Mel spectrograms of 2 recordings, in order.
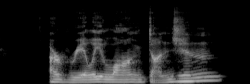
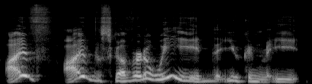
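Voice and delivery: put-on wavering old guy voice with big pitch swoops; kooky old Albus Dumbledore; 3 semitones higher, 3 dB louder than usual. Old wizard announcing a discovery to the students, kooky old-man voice. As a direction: play a dotty old man, swooping up high. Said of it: "an old guy voice for him".

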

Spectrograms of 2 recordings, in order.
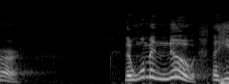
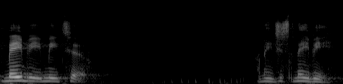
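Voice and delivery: hushed hope; 6 semitones lower, 8 dB quieter than usual. Acted. Woman's hopeful inner thought.

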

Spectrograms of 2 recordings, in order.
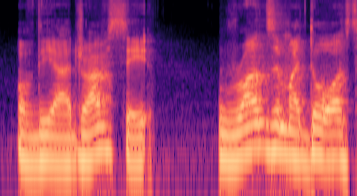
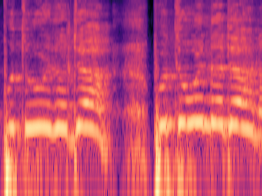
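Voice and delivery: imitating a frantic man shouting through the window; shouted demand; 12 semitones higher than usual. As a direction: yell it like a stranger pounding on the glass. Man banging on car window.

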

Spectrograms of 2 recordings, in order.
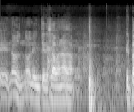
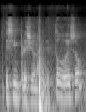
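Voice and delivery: awed hush; 9 dB quieter than usual. Real, not acted. Awed soft remark.

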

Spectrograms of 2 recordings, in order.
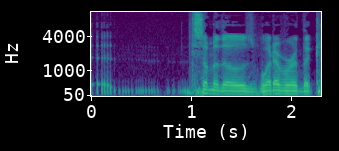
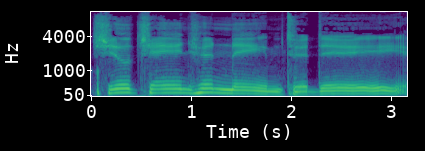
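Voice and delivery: mock announcer; much slower than usual.

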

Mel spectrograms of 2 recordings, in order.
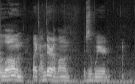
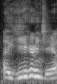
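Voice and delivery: higher, louder and slower in horror; stunned by a year in jail; shocked disbelief; 6 semitones higher, 5 dB louder, slower than usual. Retold or imitated. Hearing his sentence.

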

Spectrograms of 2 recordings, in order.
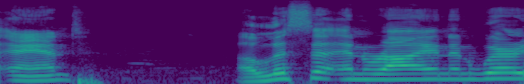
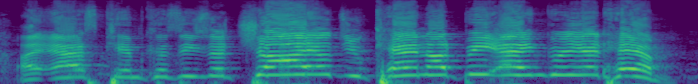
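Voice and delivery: shouting; 11 semitones higher, 11 dB louder than usual. Real, not acted. Shouted joke at crowd.

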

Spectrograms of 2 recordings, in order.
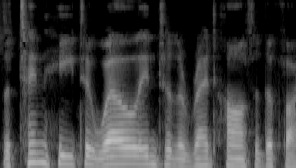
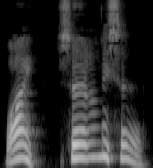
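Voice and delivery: higher, polite little voice; respectful Field Mouse; 11 semitones higher than usual. A narrator's reading. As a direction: answer the gentleman politely. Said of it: "replied the Field Mouse respectfully".

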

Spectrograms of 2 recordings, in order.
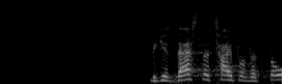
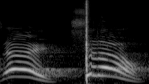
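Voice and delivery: put-on yelling at kids; 8 semitones higher, 12 dB louder, much slower than usual. Teacher yelling at rowdy kids, loud and high. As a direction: shout sit down over the noise. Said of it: "talking at the top of their lungs".

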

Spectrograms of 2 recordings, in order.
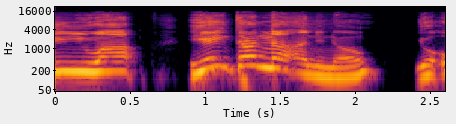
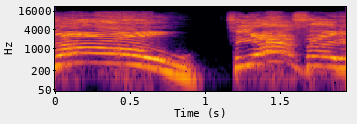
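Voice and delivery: high mock excitement; 9 semitones higher, much slower than usual. Imitating friend's excited reaction.

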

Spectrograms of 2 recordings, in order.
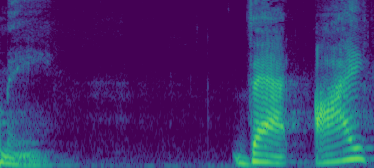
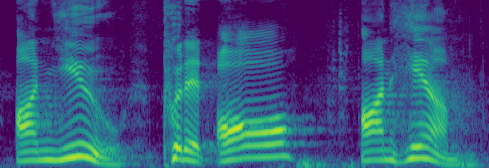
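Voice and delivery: higher, louder pulpit preaching; full-force preaching; 5 semitones higher, 4 dB louder than usual. Acted. Pastor urging the congregation to trust God, at full force. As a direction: preach with rising fire.

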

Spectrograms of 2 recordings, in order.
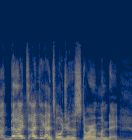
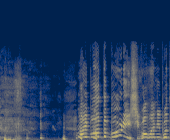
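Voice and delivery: high, slow, laughing through it; 13 semitones higher, 4 dB louder, slower than usual. Real, not acted. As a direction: giggle the words out. Laughing about the dog booty.

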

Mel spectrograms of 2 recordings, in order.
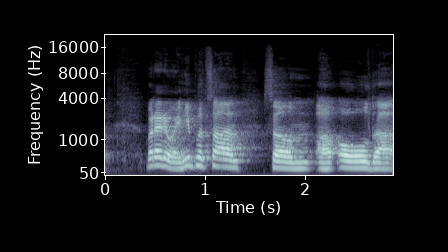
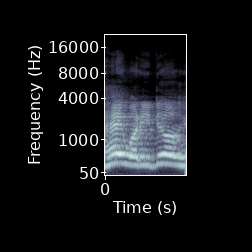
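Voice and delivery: higher, louder bright phone hello; cheery greeting; 8 semitones higher, 4 dB louder than usual. Retold or imitated. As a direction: call him up all chirpy and high. Novella phones Robert cheerfully.

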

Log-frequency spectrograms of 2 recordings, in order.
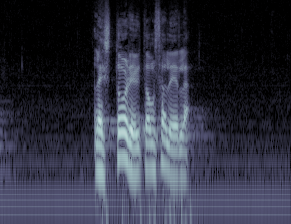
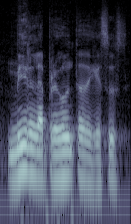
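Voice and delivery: ordinary talk, nothing marked

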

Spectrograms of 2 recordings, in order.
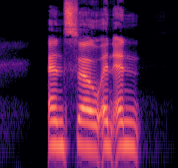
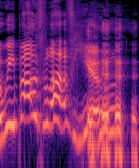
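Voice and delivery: high, slow, sugary sing-song; sing-song mom; 9 semitones higher, slower than usual. Retold or imitated. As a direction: drag it out like a doting mom. Mom calling from car window.

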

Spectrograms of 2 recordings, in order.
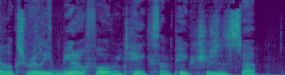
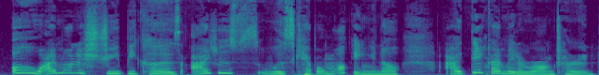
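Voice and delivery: lightly voiced grandma; 7 semitones higher than usual. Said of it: "And then she's like".

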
